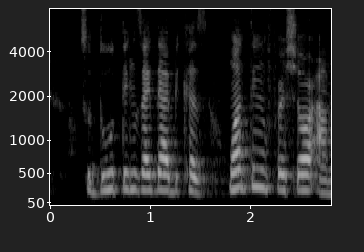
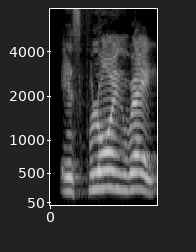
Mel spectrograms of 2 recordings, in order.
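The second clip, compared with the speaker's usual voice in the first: indignant retort; 9 dB louder than usual. Retold or imitated. Retold argument in the booth.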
